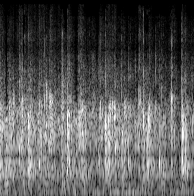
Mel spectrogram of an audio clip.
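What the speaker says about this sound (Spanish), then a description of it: "Denle un fuerte aplauso al Rey de la Gloria conmigo en este momento" A church congregation applauds in a steady stretch of clapping, fairly soft and somewhat distant, with scattered sharper claps standing out from the crowd.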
